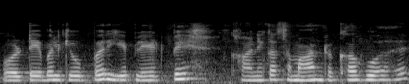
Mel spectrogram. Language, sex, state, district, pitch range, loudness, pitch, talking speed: Hindi, female, Haryana, Charkhi Dadri, 195-220 Hz, -16 LUFS, 205 Hz, 190 wpm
